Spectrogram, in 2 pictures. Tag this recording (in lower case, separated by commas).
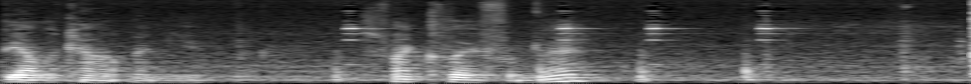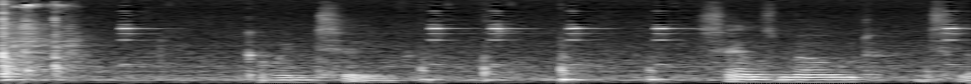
speech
